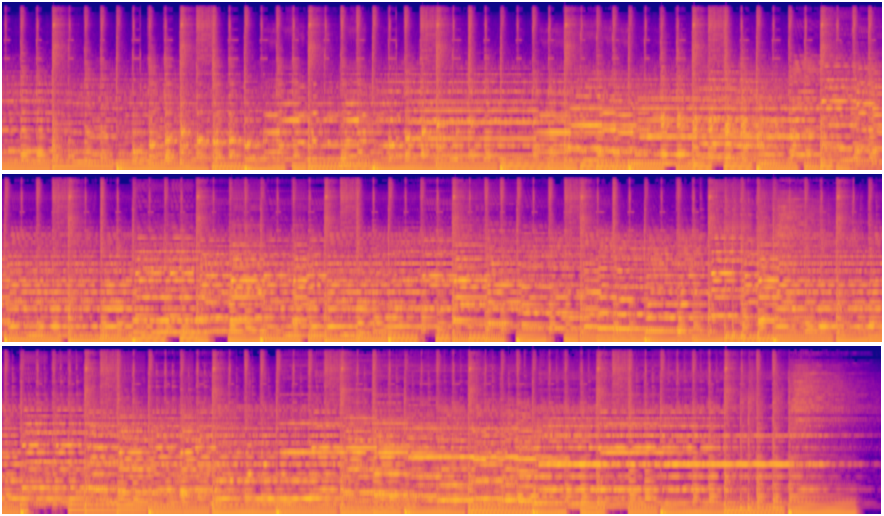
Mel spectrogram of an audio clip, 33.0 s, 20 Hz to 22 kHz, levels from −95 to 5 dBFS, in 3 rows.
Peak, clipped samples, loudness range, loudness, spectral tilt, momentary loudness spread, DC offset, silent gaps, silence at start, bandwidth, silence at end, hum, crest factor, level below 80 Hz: 0 dBFS; under 0.1%; 4 LU; -13 LUFS; -4.5 dB/octave; 5 LU; under 0.1%; none; 0 s; 19.5 kHz; 0.25 s; none; 12 dB; -24 dBFS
